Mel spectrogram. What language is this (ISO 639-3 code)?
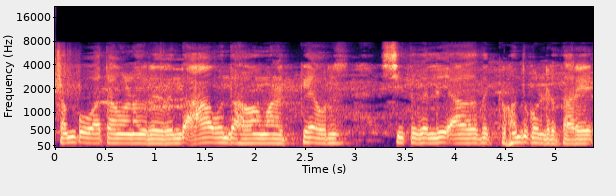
kan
